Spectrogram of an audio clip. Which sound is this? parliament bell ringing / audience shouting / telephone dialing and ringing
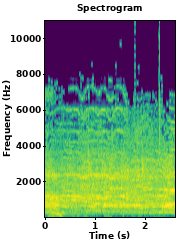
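audience shouting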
